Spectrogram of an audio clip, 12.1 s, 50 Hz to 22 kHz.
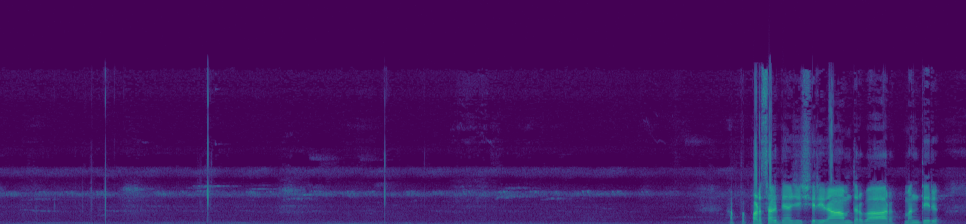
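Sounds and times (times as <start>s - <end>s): high-pitched insect trilling: 0.0s - 10.0s
faint clicks: 1.0s - 1.7s, 2.4s - 2.9s, 4.7s - 5.0s.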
